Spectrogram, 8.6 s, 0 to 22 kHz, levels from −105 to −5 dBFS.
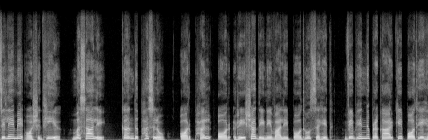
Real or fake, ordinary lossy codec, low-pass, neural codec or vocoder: fake; none; 19.8 kHz; vocoder, 44.1 kHz, 128 mel bands, Pupu-Vocoder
